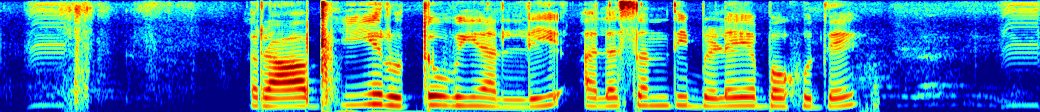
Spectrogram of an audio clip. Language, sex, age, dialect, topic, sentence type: Kannada, female, 18-24, Central, agriculture, question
